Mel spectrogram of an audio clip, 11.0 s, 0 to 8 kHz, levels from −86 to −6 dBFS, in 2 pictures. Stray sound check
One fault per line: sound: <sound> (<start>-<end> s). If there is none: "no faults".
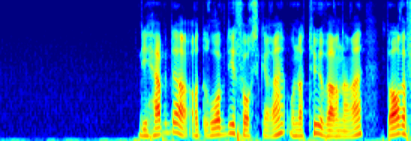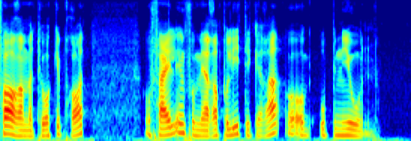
no faults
